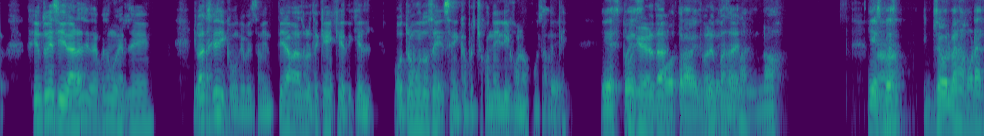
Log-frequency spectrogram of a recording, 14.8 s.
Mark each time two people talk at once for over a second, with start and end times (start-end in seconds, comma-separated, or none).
9.3-11.3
